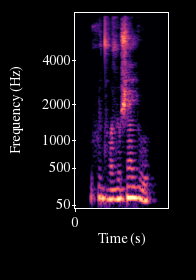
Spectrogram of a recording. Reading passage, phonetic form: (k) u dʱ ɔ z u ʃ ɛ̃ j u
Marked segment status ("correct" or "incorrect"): incorrect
